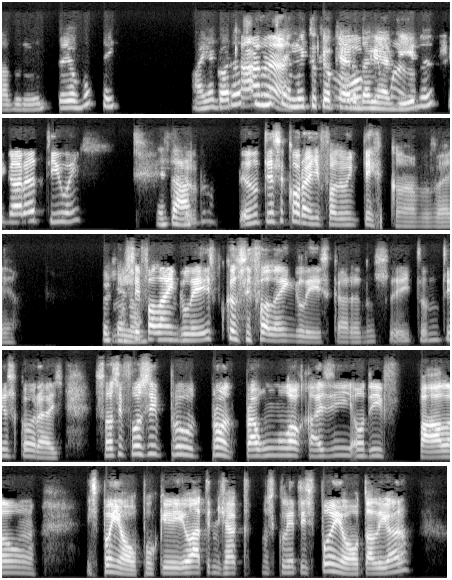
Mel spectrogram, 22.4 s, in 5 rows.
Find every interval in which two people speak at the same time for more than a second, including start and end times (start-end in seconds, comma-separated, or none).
2.3-4.2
